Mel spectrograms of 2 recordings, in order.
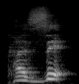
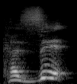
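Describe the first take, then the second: The two takes are said the same way.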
